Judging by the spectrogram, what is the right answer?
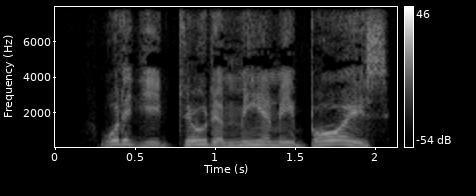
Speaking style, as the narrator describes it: King Harnoth yelled at Drizzt

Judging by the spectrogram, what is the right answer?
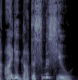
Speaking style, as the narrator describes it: cried again, helplessly

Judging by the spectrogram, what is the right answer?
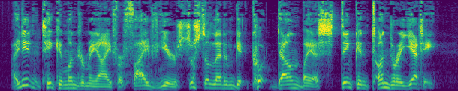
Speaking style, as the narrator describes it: Bruner blurted, impatiently, with the drow's hesitance and nervousness

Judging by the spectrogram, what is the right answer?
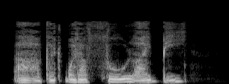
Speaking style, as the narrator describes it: He muttered through clenched teeth

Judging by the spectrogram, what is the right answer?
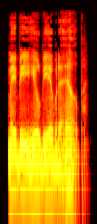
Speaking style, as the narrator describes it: said

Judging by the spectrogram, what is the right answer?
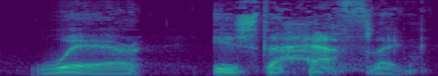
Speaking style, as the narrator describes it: Drizzt snarled

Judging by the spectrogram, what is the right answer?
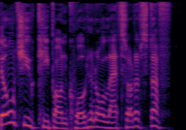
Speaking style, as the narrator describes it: snapped Colon

